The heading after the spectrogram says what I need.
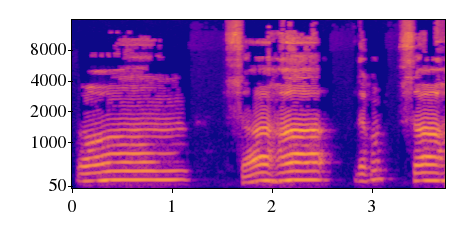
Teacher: স মানে নিচের দিকে বলতে হবে, কণ্ঠের পিছন দিক দিয়ে। আর উদাত্ত হলে আমি সামনের দিক দিয়ে বলতাম। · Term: অনুদাত্ত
